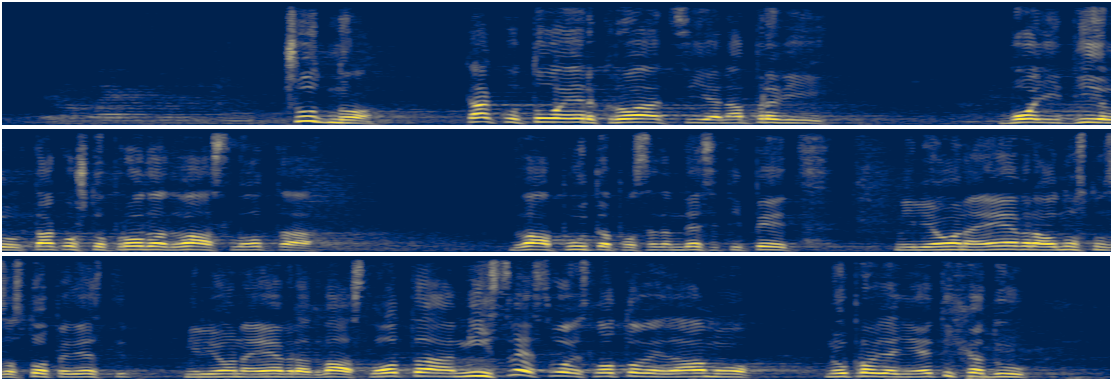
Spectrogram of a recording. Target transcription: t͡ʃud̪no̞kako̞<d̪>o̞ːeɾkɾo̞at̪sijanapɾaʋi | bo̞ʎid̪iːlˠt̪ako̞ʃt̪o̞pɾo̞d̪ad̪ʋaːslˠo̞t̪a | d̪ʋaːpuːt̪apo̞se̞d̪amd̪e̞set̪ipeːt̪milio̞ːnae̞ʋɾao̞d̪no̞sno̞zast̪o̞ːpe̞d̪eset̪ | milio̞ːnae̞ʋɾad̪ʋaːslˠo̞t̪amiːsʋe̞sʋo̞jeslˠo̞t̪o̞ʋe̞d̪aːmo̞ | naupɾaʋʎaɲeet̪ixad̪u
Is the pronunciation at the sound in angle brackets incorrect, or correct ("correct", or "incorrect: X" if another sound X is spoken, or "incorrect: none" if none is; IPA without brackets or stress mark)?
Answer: incorrect: t̪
